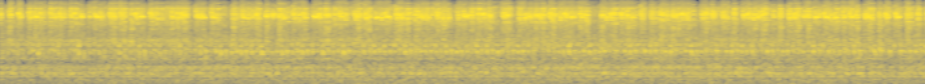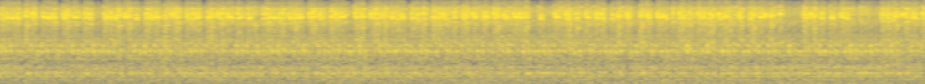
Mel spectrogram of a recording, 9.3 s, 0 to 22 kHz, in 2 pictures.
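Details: Chevrolet Cruze cold start below 0 °C: thin metallic ringing and light irregular ticking over a steady idle, fading after about a minute on the cold engine; none at 0 °C and above; cause unclear.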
